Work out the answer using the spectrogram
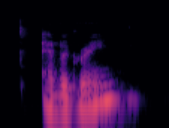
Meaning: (adjective) Of plants, especially trees, that do not shed their leaves seasonally
- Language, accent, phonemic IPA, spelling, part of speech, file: English, Southern England, /ˈɛvəɡɹiːn/, evergreen, adjective / noun / verb, LL-Q1860 (eng)-evergreen.wav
